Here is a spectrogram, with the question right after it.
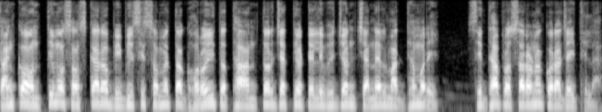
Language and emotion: Odia, neutral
